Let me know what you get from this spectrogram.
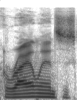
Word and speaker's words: Rylance: But then Mark Rylance's character, hope I'm saying his name right.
